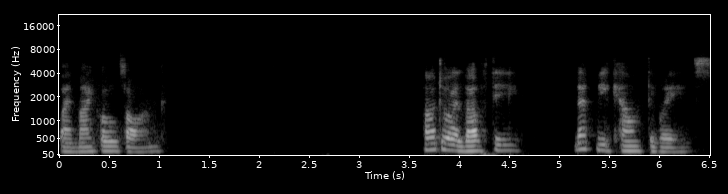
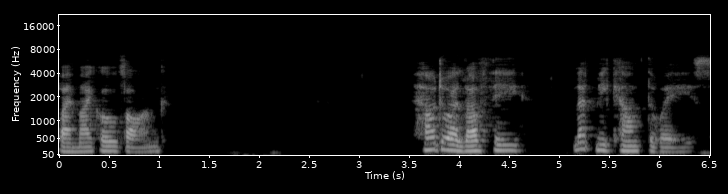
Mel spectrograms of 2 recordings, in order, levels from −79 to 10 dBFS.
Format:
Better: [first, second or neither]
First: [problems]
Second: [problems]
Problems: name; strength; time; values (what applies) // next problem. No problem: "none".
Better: second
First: noise reduction (neural mask model DeepFilterNet 3)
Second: none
